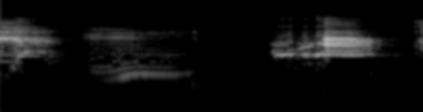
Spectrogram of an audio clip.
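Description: A person's voice in short utterances with brief pauses between them, thin and tinny.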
